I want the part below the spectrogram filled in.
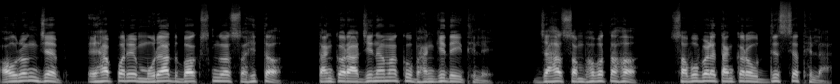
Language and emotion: Odia, neutral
